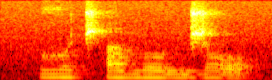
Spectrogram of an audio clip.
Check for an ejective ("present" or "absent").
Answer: present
